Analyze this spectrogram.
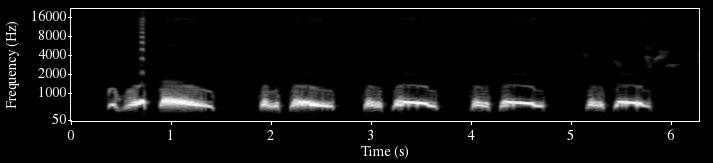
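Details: Fighting coo of a spotted dove decoy meant to stir wild doves: five two-note phrases at an even pace, each a clipped low hoot running into a fuller, slightly descending coo; silent surroundings.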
